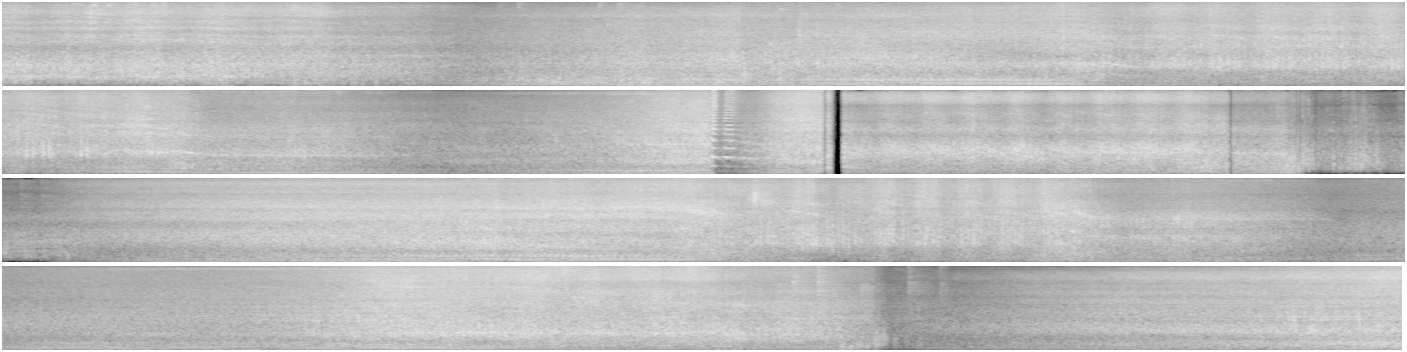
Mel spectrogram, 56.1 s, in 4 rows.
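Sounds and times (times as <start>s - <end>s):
diesel train passing: 0.0s - 56.0s
rail and engine noise: 0.0s - 56.0s
train horn: 21.0s - 21.8s.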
